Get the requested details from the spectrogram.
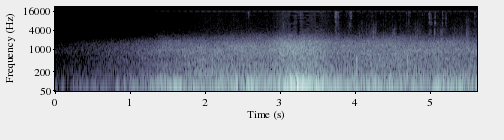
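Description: Flags flap in the wind.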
